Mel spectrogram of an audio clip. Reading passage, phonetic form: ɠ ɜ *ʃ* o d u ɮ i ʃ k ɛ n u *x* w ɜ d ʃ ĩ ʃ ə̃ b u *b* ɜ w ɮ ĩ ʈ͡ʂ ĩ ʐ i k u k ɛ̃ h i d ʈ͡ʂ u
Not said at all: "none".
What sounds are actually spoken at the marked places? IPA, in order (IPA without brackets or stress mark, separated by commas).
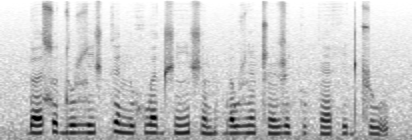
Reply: s, x, b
